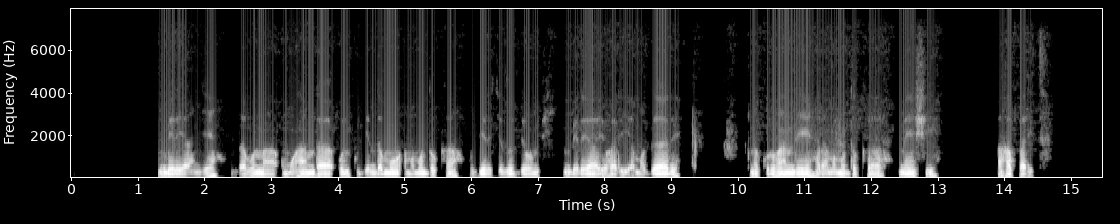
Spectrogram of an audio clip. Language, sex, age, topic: Kinyarwanda, male, 25-35, government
